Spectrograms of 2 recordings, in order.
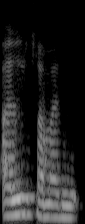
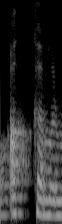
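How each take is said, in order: First: The L is pronounced before a single Q. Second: The L is dropped and the Q is doubled. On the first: The speaker calls it right. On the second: The speaker calls it wrong. "नहीं पढ़ा गया"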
